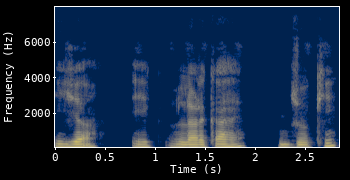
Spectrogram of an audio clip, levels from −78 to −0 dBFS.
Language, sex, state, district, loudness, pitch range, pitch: Hindi, male, Bihar, Muzaffarpur, -26 LUFS, 125-140 Hz, 135 Hz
